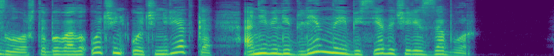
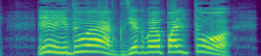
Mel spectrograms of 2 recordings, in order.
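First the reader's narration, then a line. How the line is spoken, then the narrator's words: Shouted, mimicking shrill high voice. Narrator (Russian): крикнул Майкл, стараясь передразнить высокий визгливый голос мисс Ларк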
